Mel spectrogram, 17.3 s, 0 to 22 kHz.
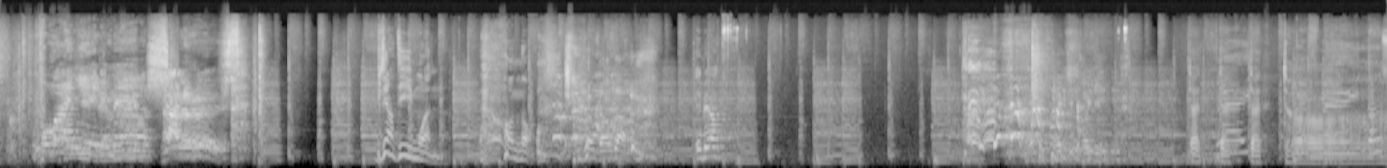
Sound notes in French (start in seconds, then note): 7.8 Rires; 12.0 Rires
